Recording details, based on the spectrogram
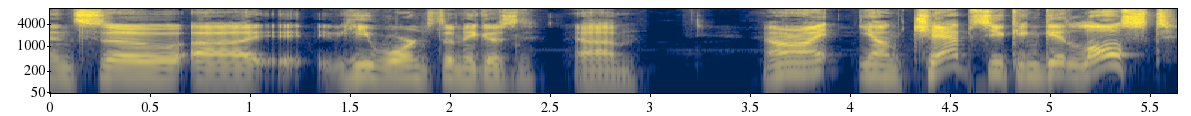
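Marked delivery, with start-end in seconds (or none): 3.6-5.6 put-on Australian accent with raised pitch. Retelling a book character's warning to the kids: Australian accent. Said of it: "That's gonna be Australian. I know no other way".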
